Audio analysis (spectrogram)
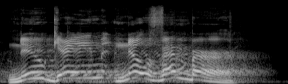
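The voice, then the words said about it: Reverb-heavy derpy superhero voice. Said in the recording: “Should I get some of my reverb? ... I sound just like a derpy superhero there”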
